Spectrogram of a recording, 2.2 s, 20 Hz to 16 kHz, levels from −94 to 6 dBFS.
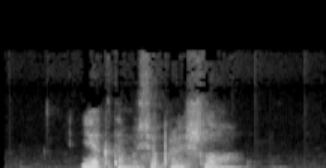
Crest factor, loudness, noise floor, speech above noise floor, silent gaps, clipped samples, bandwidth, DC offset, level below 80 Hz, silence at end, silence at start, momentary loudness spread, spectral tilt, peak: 20 dB; -21 LUFS; -59 dBFS; 39 dB; none; under 0.1%; 11.5 kHz; under 0.1%; -58 dBFS; 0.55 s; 0.55 s; 7 LU; -5 dB/octave; -2 dBFS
